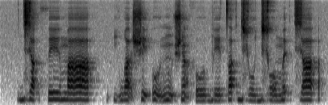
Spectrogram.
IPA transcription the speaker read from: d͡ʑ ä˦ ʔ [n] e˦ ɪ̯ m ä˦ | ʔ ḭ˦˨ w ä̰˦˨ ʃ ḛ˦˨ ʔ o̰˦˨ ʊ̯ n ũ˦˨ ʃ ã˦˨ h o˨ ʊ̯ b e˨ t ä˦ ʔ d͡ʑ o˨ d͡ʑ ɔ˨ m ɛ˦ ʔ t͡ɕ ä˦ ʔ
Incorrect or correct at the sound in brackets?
incorrect: θ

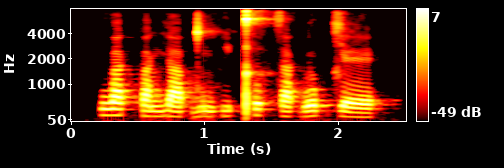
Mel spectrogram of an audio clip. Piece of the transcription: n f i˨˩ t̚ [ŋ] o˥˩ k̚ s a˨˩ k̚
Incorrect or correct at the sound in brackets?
incorrect: kʰ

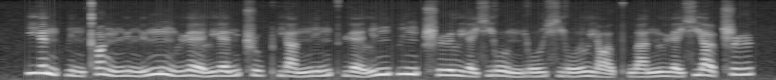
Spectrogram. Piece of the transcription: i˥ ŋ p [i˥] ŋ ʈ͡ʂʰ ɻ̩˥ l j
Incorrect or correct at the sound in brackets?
correct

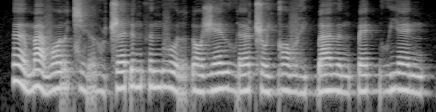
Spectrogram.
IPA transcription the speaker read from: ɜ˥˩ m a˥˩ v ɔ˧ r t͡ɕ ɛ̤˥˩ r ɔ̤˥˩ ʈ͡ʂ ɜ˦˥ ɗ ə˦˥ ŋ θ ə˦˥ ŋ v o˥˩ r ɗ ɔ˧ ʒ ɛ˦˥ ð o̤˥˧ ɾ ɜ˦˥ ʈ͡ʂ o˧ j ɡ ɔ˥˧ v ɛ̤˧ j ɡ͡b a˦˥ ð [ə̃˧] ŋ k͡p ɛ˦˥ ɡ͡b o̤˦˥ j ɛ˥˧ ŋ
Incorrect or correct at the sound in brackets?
incorrect: ə˧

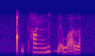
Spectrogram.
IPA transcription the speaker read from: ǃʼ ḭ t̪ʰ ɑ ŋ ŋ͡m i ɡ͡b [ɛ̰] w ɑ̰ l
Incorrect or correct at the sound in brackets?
correct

